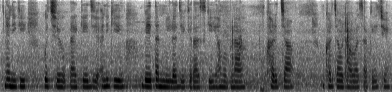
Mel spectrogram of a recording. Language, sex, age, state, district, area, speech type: Maithili, female, 18-30, Bihar, Purnia, rural, spontaneous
